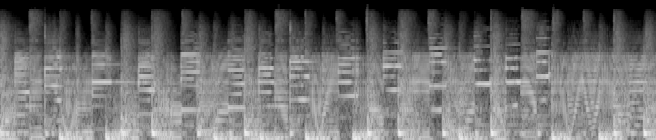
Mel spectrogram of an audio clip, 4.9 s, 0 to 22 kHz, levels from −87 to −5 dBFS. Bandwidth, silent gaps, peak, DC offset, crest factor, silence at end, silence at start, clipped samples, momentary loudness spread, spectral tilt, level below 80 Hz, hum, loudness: 16 kHz; none; -6 dBFS; under 0.1%; 14 dB; 0 s; 0 s; under 0.1%; 2 LU; -5 dB/octave; -26 dBFS; none; -19 LUFS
